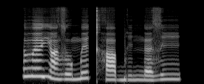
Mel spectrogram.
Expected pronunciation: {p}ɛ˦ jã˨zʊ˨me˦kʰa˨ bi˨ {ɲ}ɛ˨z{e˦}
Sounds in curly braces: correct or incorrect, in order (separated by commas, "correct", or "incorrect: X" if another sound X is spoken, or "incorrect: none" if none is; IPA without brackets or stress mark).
incorrect: β, incorrect: ŋ, incorrect: i˦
